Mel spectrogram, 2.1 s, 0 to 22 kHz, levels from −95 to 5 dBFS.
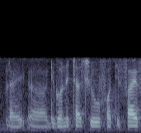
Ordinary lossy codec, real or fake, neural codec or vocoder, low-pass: none; real; none; 3.6 kHz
